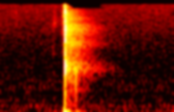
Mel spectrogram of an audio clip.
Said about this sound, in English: Then she held up her hand and she clicked her fingers.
